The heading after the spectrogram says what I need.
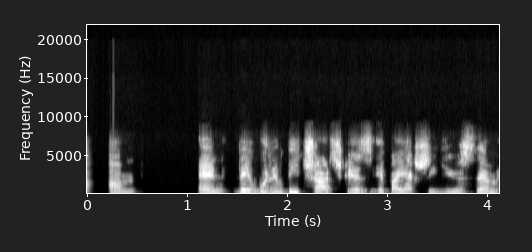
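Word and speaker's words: tchotchke: a story called No chachkas for Tanta Trudy and my mother always pronounced it chachka I've heard it pronounced chachki but my mother always pronounced it chachka the plural being chachar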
